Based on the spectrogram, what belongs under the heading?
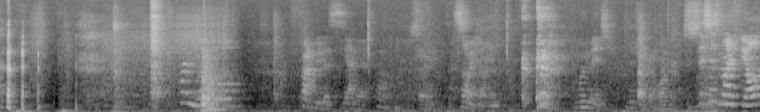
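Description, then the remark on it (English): A front door opens and shuts as a man from a delivery company arrives, with a few sharp knocks and thuds, while muffled voices murmur throughout in the background. “A man from a delivery company just arrived at the front door.”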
